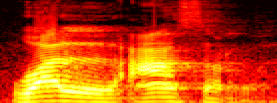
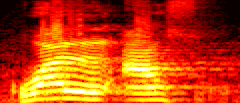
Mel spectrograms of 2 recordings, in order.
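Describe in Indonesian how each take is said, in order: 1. Bunyi r di akhir jelas dibunyikan. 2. Bunyi r di akhir dihilangkan.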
